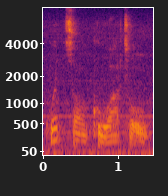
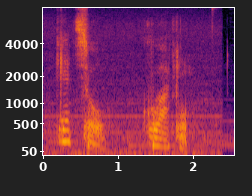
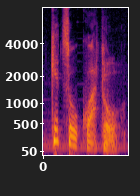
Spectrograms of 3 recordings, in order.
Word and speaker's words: Quetzalcoatl: YouTube say it as Quetzalcoatl, but that's completely wrong. The nearest pronunciation you can get it to the natural Nahuatl pronunciation would be not Quet at the beginning, but rather Ket. Quetzalcoatl. Quetzalcoatl.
